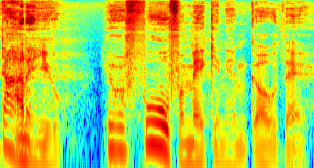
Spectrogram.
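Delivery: slow, sorrowful, heavy-hearted delivery. Performing the same line in another emotion: sad. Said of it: "maybe, like, sad".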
